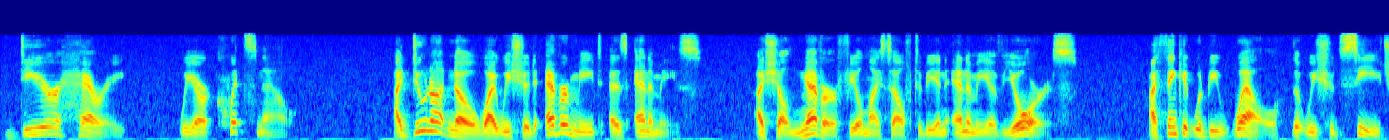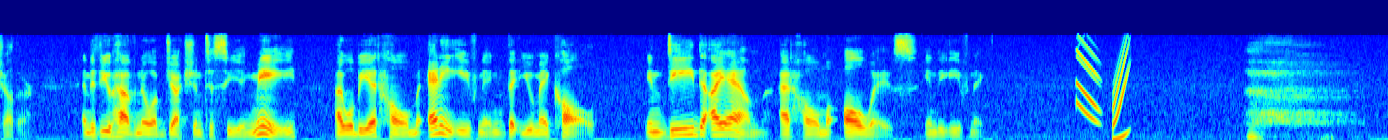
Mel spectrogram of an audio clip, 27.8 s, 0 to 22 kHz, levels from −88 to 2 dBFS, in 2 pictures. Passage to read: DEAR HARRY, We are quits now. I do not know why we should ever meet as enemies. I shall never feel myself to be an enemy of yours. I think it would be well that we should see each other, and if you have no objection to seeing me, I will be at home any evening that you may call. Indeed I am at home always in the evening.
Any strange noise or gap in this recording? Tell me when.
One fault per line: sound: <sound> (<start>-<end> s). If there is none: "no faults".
sound: chirp (24.6-25.2 s)
sound: sigh (26.3-27.6 s)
